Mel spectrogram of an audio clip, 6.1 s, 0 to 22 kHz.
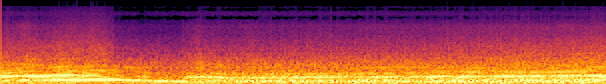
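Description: Ford Fiesta ST150's forged, naturally aspirated 2.0 Duratec HE four-cylinder, heard from inside the cabin, accelerating hard. The revs climb, drop briefly about a second in at a gear change, then rise steadily again under load.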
